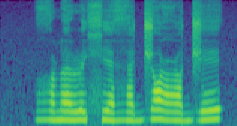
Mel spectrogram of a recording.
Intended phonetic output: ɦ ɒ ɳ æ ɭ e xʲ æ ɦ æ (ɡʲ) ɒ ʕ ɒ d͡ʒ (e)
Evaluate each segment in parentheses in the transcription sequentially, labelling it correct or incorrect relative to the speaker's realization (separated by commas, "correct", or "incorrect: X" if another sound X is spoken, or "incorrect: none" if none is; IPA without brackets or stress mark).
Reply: incorrect: d͡ʒ, correct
